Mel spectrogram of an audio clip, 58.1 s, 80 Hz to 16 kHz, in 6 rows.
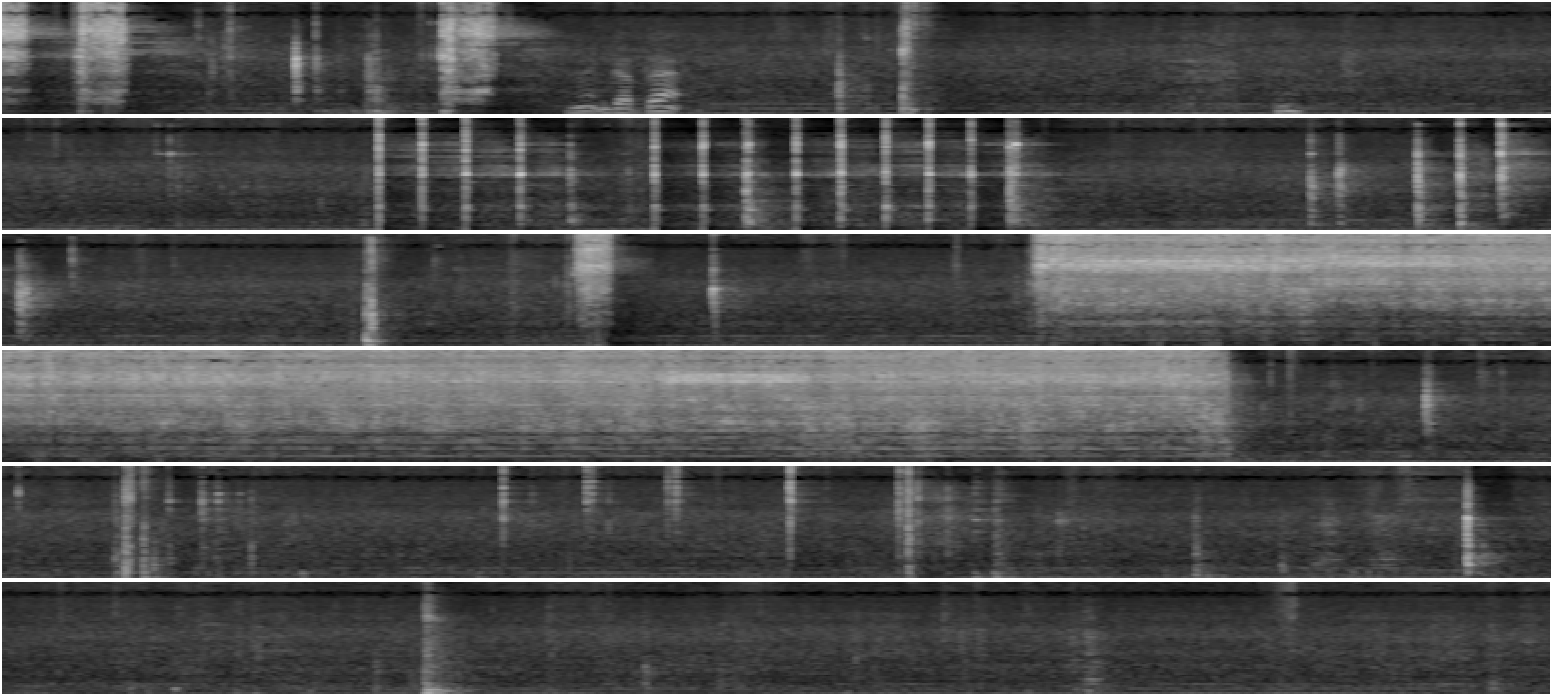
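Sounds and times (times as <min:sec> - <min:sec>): power tool running: 0:00.0 - 0:01.1, 0:02.7 - 0:03.4, 0:25.8 - 0:36.9
hand tools striking metal: 0:00.0 - 0:01.3, 0:02.7 - 0:03.5, 0:12.0 - 0:16.2.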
